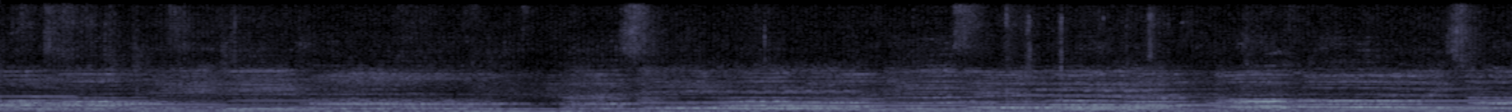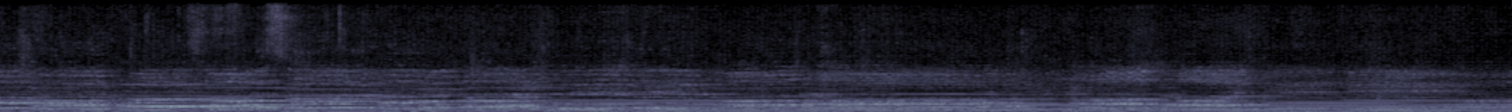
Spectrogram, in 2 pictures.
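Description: Mixed church choir of men's and women's voices singing a choral piece, sustained and unbroken.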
